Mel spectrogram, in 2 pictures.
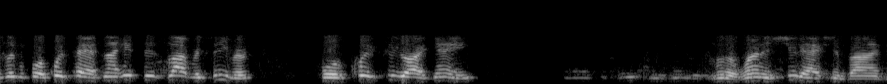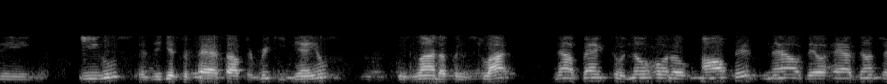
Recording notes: Live broadcast of Texas 5A high school football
